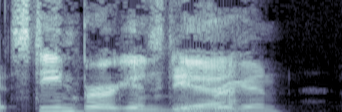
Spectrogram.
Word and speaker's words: Steenburgen: how do you say her last name? Mary Steenburgen? Is that right? – Steenburgen. Yeah.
